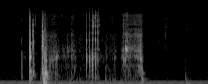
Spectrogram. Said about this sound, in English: Let me take one last little sip of my coffee.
